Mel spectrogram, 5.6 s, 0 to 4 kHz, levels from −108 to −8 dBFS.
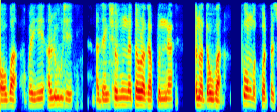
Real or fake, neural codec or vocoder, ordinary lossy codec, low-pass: fake; codec, 16 kHz, 2 kbps, X-Codec, WavLM features, trained on Multilingual LibriSpeech; none; 3.6 kHz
